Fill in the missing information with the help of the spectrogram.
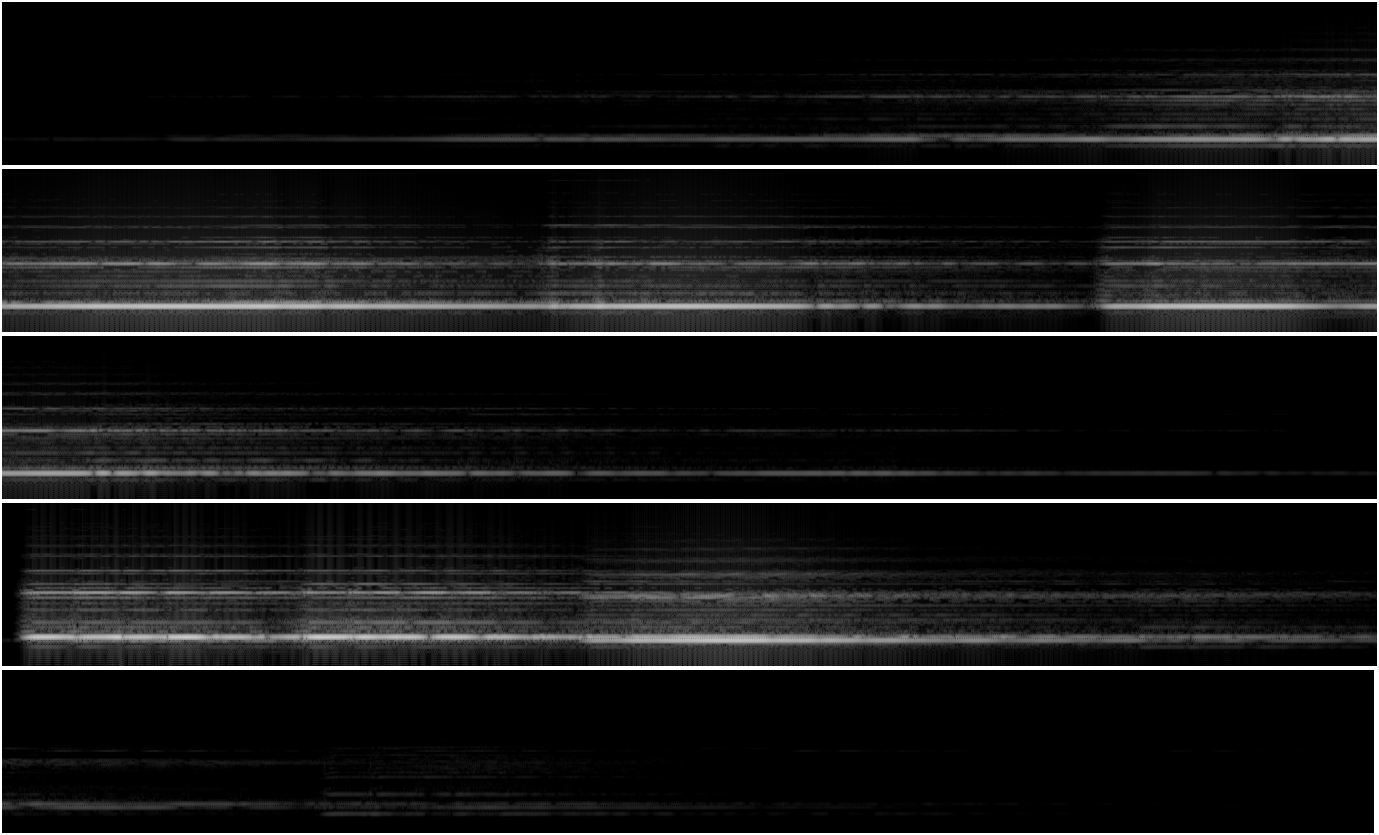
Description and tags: Hymn Of Heaven
A short radiant soundscape. Can be used in any project. Enjoy :)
